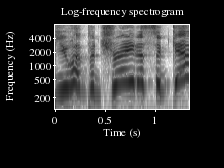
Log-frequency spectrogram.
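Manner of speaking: mock furious druids. Betrayed druids turn on party.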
